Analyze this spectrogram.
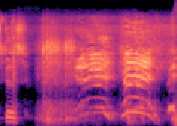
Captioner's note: thuds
